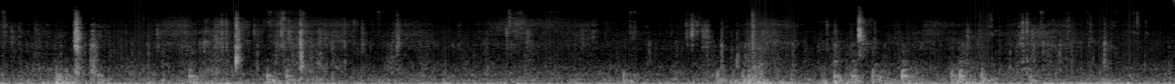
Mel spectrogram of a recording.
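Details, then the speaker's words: VW Polo driving over bumps: dull, irregular clunks through the low road rumble, the typical knock of worn anti-roll bar (stabilizer) links. Replacing the links eliminated the knock. "вот этот стук будет характерный особенностью поэтому Не ездите по сервисам а сразу Идите и меняете свои стойки"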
